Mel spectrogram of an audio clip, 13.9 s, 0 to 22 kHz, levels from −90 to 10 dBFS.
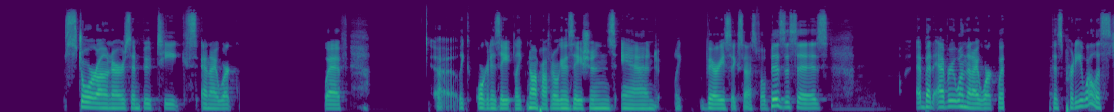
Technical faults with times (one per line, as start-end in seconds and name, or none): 2.99-4.07 playback stall
4.07-7.07 time-compressed catch-up
12.54-13.13 playback stall
13.13-13.93 time-compressed catch-up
